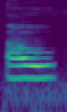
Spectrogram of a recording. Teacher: واو ساکن سے پہلے زبر ہے، اس لیے واولین ہوگا۔ واولین کو نرم آواز کے ساتھ جلدی ادا کریں۔ معروف پڑھیں، مجہول آواز سے بچیں۔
